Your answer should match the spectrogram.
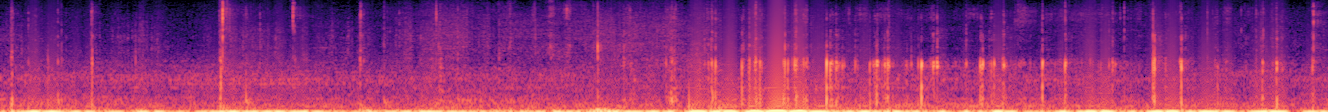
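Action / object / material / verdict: scrape / soap bar / soap / none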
